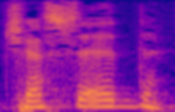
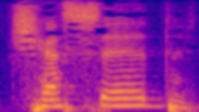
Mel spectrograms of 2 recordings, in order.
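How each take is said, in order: First: It begins with an English 'ch' sound. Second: The same.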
